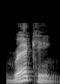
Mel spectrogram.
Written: wrecking

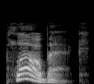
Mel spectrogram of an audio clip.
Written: plowback

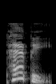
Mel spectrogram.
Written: pappy

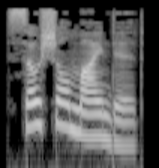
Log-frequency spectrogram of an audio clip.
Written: social-minded

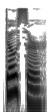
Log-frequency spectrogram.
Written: doser

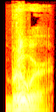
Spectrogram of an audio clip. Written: brewer

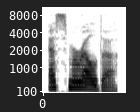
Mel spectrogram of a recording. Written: esmerelda

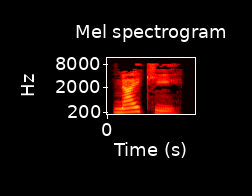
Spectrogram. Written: nyeki

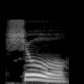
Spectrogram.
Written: schul

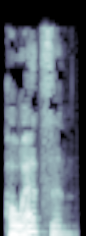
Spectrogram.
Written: hoatzin

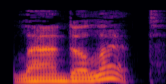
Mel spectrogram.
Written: landaulet

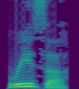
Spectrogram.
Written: riza

